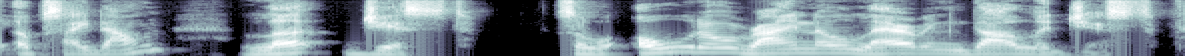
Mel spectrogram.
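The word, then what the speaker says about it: otorhinolaryngologist: again the little e upside down list so oo Rhino laryngologist it's a tough word usually we don't use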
